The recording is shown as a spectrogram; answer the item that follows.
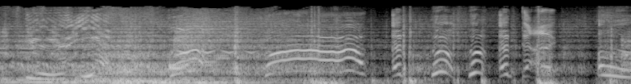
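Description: Cartoon soundtrack: a character laughing and crying out over a low rushing rumble, then a quick run of short rising squeaky sound effects as the penguin is knocked flat by the thrown ball.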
